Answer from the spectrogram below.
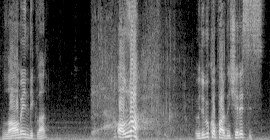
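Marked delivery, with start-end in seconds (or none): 2.3-2.8 startled cry. Real, not acted. Jump scare in sewer.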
